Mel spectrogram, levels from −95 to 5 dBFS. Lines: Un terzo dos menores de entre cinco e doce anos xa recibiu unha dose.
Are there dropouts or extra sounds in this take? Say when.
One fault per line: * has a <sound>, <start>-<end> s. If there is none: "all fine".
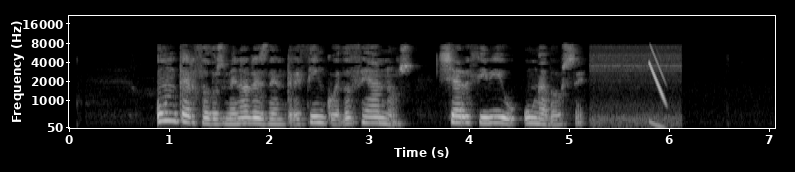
* has a chirp, 5.8-6.0 s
